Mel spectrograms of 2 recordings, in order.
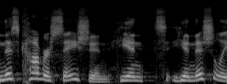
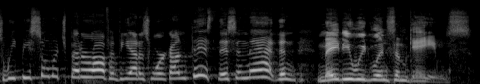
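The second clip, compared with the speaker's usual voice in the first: whiny complaining; 4 semitones higher than usual. Pretend. A complainer blaming boss, coach and sister, whiny. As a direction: gripe about everyone else.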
